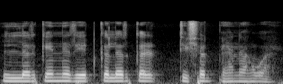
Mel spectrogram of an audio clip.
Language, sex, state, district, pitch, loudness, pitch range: Hindi, male, Assam, Kamrup Metropolitan, 150 Hz, -16 LUFS, 145-155 Hz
